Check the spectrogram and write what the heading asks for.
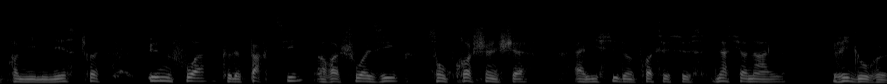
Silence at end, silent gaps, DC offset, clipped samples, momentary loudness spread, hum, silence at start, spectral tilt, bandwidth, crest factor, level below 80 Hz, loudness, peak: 0 s; none; under 0.1%; under 0.1%; 7 LU; none; 0 s; -5.5 dB/octave; 17.5 kHz; 20 dB; under -90 dBFS; -52 LUFS; -32 dBFS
